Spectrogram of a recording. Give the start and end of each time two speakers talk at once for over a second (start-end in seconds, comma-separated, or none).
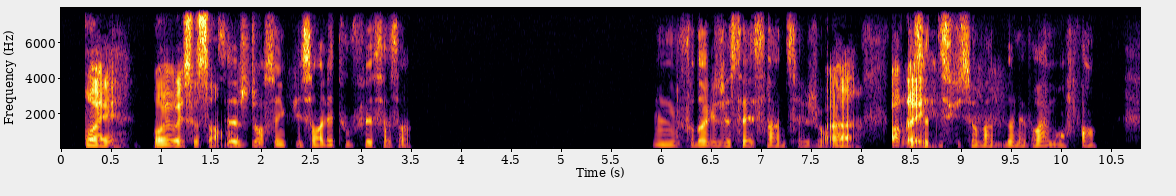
none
